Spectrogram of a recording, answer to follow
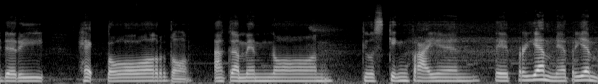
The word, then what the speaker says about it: Priam: Ada banyak leader yang bermain di situ kan, mulai dari Hector, Agamemnon, terus King Priam, bacanya Priam.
